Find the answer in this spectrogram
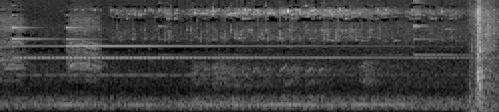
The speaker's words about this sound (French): La porte se rouvrit.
